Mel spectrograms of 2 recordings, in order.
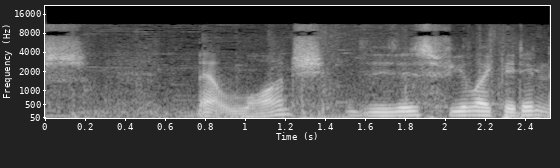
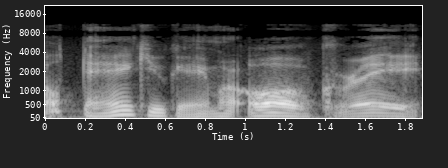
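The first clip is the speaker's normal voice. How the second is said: put-on passive-aggressive delivery in a much lower voice; 5 semitones lower than usual. Speaker recalls talking back to a game, acting out passive-aggressive thanks. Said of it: "passive aggressive annoying phase".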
